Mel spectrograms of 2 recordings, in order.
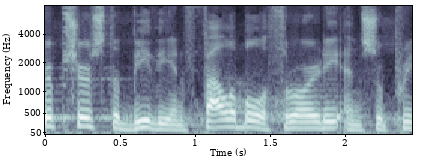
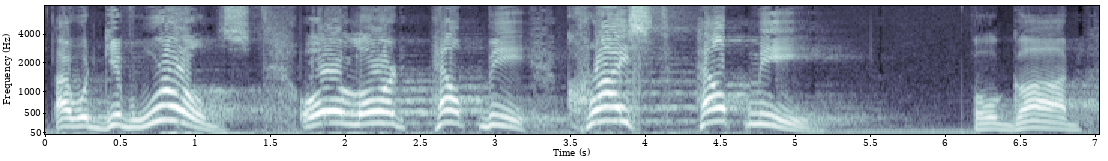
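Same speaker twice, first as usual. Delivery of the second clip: higher and louder, pleading in terror; desperate cry for help; 5 semitones higher, 5 dB louder, much slower than usual. Acted. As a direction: cry out like a man facing death. Dying man crying for help.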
